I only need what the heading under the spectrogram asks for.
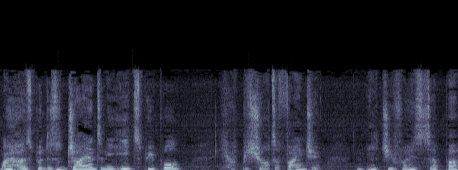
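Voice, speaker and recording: At a middle pitch and a moderate pace, this is a put-on character voice. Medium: read story.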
